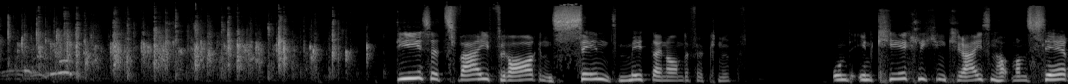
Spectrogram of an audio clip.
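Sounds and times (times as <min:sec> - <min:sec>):
audience applause: 0:00.0 - 0:03.9
speech: 0:04.0 - 0:07.5, 0:08.3 - 0:10.6.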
